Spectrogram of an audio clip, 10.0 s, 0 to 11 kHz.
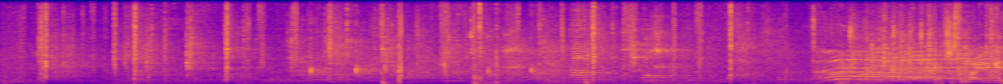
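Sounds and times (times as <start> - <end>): racket hitting shuttlecock: 0.4 - 6.4.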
